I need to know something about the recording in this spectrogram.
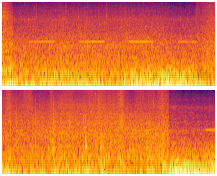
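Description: Wind blows steadily across open water outdoors.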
